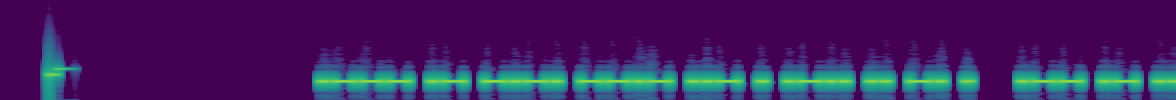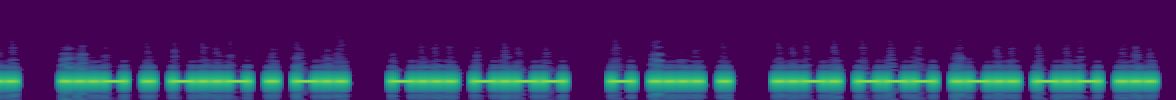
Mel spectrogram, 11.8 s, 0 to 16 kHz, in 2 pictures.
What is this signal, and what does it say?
Morse code, heard as a keyed tone, about 36 wpm, 700 Hz. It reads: JACQUELINE WAS VEXED BY THE FOLKS
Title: Pangram Challenge v2 - 35wpm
